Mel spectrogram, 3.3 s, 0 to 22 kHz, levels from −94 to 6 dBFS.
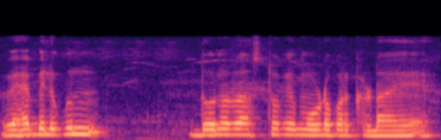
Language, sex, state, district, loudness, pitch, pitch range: Hindi, male, Uttar Pradesh, Shamli, -14 LUFS, 155 Hz, 150-165 Hz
